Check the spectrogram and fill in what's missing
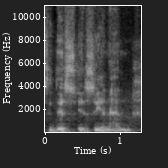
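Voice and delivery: lightly deepened James Earl Jones voice; a hint of the CNN announcer's deep voice; James Earl Jones impression. Imitating the famous CNN voice-over, lightly deepened. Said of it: "I was imitate".

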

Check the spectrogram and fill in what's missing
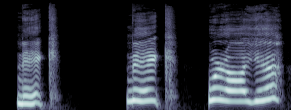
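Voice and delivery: high, loud desperate calls for Nick; woman in labour calling for her husband, high and frantic. A narrator's reading. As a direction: call out for him in panic, pitch climbing.

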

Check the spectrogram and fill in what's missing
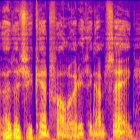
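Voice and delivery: soft, swallowed, barely voiced mumble; mumbling demo. Shown as a demonstration. Director demonstrating bad inaudible delivery, swallowed mumble. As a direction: mumble it so nobody can follow. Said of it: "It's not about talking like this".

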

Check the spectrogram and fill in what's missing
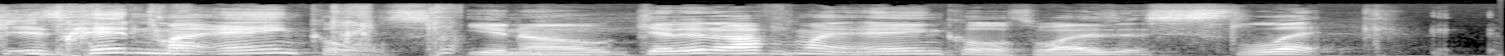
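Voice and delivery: high-pitched mock griping; mock complaint. Player voicing a character griping about his ankles, mock complaint.

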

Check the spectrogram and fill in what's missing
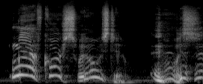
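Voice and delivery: high, mocking of course; sarcastic high yes. Mocking friend Sean, sarcastic high agreement. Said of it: "And I was like".

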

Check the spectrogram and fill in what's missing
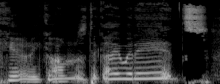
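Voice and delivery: high catty gossip voice; high mocking whisper-ish gossip; gossipy voice. Imitating gossiping people.

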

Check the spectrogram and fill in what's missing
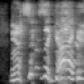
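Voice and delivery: real laugh at the punchline. Real, not acted. Pastor laughing at his own story's twist, laughing. Punchline, same church reveal.

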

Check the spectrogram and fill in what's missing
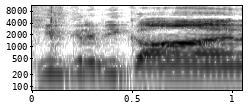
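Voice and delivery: a touch of a wail; mock lament. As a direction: imitate her upset protest. Voicing upset roommate.

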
